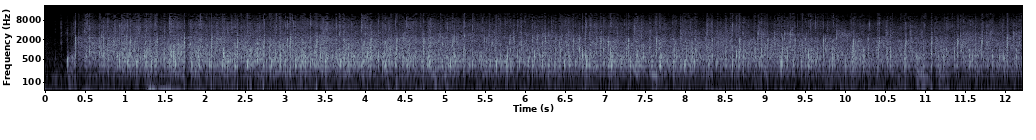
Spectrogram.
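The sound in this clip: An audience at a talk event applauds to welcome a guest speaker: dense, even clapping that starts at once and holds steady and full throughout.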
